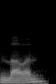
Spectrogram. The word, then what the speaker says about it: Moham: Moham, the way that I pronounce it is Moam. It's very, very English, it is. But, it reminds me a bit of Mawam, the sweets.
